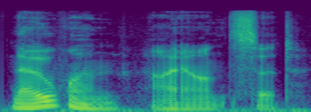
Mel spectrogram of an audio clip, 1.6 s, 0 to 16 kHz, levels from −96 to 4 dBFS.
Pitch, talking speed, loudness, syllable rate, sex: 85 Hz, 155 wpm, -19 LUFS, 5.4 syllables/s, male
